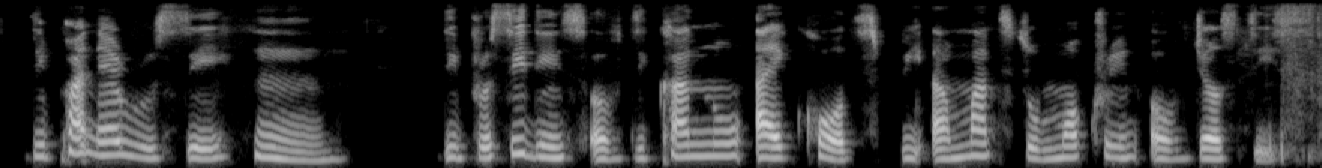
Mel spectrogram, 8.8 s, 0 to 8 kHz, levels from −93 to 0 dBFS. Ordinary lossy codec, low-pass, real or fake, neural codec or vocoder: none; 7.2 kHz; real; none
